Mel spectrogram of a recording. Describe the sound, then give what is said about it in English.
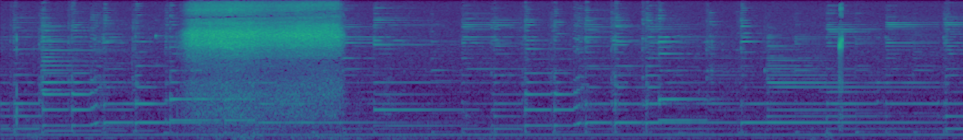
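A single breathy nasal inhale during a mantra breathing exercise, a soft hissing draw of about two seconds, over steady, sustained instrumental music. “Inhaling through the nose.”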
